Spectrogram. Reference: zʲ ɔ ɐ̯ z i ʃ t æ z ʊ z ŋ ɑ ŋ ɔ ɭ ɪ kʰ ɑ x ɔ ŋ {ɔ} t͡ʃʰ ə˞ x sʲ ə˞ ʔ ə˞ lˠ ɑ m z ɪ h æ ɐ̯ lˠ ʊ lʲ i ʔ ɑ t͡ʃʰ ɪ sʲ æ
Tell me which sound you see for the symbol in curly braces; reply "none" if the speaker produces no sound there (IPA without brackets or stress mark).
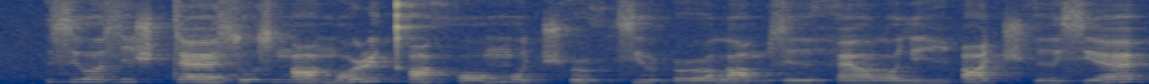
ɔ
